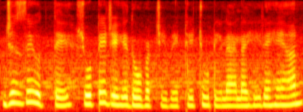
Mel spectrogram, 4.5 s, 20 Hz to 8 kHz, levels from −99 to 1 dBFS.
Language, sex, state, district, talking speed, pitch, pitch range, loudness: Punjabi, female, Punjab, Kapurthala, 170 wpm, 215 Hz, 200-240 Hz, -17 LUFS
